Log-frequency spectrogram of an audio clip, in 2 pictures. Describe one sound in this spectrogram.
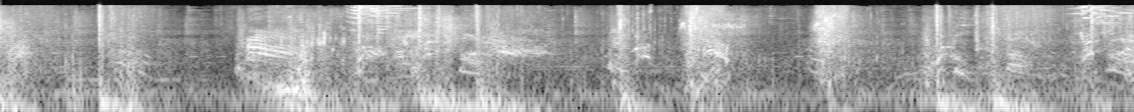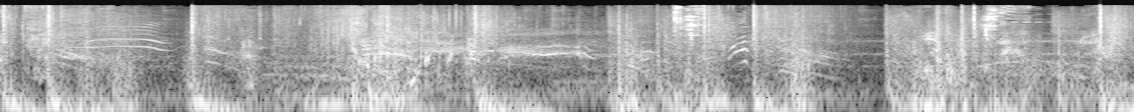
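A fighter grunts and shouts with effort.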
